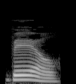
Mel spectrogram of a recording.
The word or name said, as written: vayle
